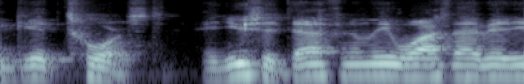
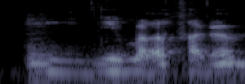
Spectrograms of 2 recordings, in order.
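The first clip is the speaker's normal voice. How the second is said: mock angry mutter, lower and quieter; 6 semitones lower, 24 dB quieter than usual. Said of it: "He's just like".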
